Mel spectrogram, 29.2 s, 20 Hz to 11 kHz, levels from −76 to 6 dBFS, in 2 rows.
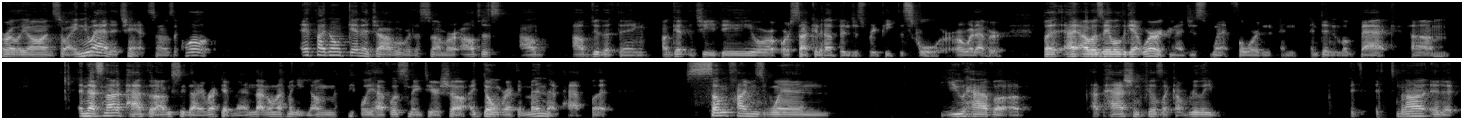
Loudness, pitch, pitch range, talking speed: -21 LUFS, 115 Hz, 105-130 Hz, 230 wpm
